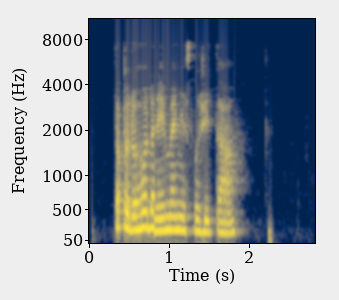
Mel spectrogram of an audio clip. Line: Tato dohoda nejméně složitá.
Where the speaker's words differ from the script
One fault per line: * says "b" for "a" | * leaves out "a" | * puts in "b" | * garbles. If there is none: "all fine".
all fine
